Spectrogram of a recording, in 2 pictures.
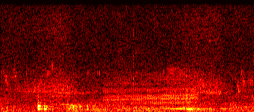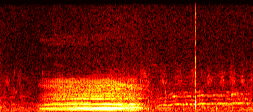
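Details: Madura cattle during karapan sapi bull race training at the Asemanis field in Pamekasan, Madura, East Java, Indonesia; a drawn-out, rich harmonic moo of about a second and a half, preceded by fainter lowing and soft voices.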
